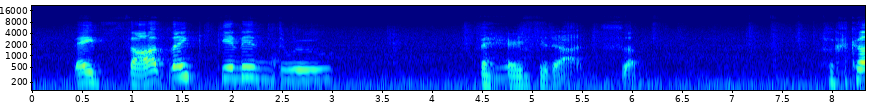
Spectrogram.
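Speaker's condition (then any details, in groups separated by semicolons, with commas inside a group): Friedreich ataxia; breathing trouble from small lung capacity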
